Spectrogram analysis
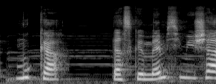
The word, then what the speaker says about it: Mucha: déjà les commentaires arriver je sais ça ne se prononce pas mcha mais si vous pensez que ça se prononce Moura et bien vous avez aussi tort la prononciation TCK se rapproche plus de muka parce que même si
